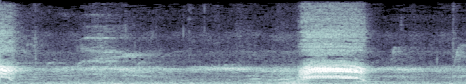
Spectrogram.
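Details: Many crows gathered and fighting for food; one loud harsh caw rings out after a quieter stretch of distant crow calls and a murmuring flock.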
